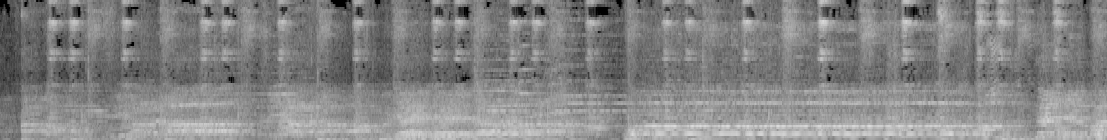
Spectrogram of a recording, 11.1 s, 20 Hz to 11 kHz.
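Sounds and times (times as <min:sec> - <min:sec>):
devotional chanting over music: 0:00.0 - 0:11.0.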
